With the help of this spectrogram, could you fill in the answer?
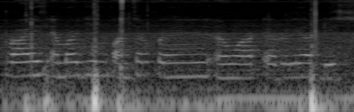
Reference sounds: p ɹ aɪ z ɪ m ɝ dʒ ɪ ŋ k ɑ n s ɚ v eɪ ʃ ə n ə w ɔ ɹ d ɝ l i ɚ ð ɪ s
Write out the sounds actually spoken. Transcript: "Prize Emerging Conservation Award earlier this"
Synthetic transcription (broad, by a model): p ɹ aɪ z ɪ m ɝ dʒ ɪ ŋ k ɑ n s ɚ p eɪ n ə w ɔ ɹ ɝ l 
